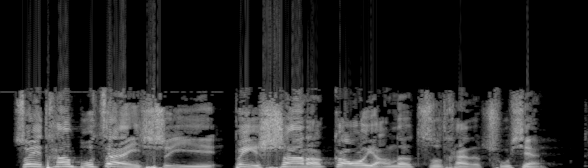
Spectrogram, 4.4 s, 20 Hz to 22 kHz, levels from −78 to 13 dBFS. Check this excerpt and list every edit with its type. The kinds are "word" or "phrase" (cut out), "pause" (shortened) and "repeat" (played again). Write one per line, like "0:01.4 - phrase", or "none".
0:01.7 - pause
